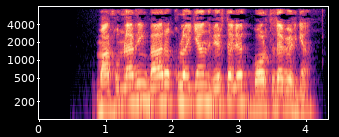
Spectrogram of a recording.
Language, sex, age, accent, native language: Uzbek, male, 18-24, Buxoro, Uzbek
